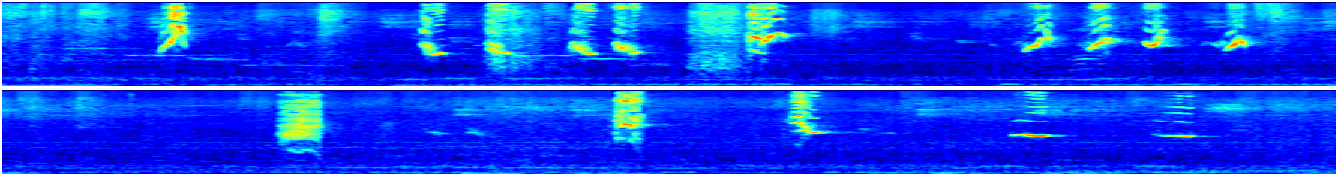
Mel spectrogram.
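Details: Caged greater green leafbird singing actively, with siklon fill: crisp high chips grouped in twos and threes, several loud sharp squeaks, and a few thin whistles near the end, over low steady background hum.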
